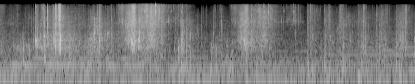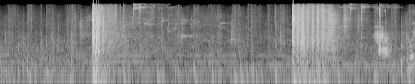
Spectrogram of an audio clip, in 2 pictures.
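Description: Video game gunfire rattles in sharp bursts with scattered single shots and two loud, near blasts, all over faint background talk and ambient noise.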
